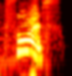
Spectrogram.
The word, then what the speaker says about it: fourth: Fourth 这个词中的 th 发音时要将舌尖吐出来一点，读作 fourth，fourth，fourth，back and forth，back and forth。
